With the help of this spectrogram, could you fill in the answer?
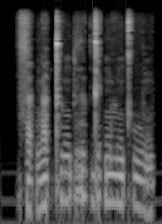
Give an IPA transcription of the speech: sa˨˩t̚ŋa˥˩t̚pʰɯ˥˩ŋ prɯ˥˩k̚de˥˩k̚mɯː˧ŋ kʰu˨˩n

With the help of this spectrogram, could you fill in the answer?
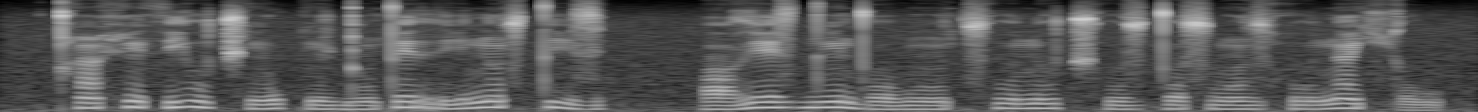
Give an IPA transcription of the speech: qʰẽ˧hĩ˦˨θju˦˨ t͡ʃʰĩ˨˦wkĩ˨ʒ ɖũ˨t̪e˦ri˨˦ nũ˦st̪i˦˨z | ɒ˨ ɣe˦zd̪ĩ˦ d̪o˨βũ˨ t͡sʰu˦nu˦t͡ʃʰu˧z t̪o˧sβõ˧zhu˧næ̃˦ ço˨w

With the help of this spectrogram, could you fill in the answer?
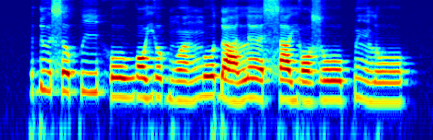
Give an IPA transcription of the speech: ɗɨ˦sə˦ piː˦hoː˧wɔ˧jə˧ ɡʷã˨ ŋo˦ɗa˨ lɛ˦˨sa˧jɔ˨zoː˧ pĩ˦˨lo˧

